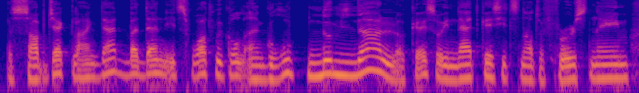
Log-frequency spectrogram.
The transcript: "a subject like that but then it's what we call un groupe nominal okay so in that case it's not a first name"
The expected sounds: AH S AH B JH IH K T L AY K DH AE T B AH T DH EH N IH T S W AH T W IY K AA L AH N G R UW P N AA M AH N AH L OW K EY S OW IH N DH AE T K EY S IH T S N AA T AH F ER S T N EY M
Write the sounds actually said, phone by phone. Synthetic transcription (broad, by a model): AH S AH B JH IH K T L AY K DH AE T B AH T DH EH N IH T S W AH T W IY K AA L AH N G R UW P N AA M AH N AH L OW K EY S OW IH N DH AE T K EY S IH T S N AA T AH F ER S T N EY M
